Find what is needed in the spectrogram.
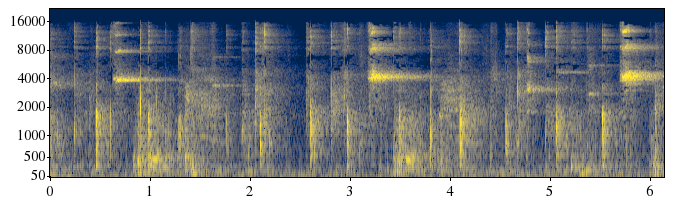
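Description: Table tennis ball in play: a quick, irregular run of sharp clicks as it bounces on the table and is struck by the rubber-covered paddles, many bounces with a short high ping.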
